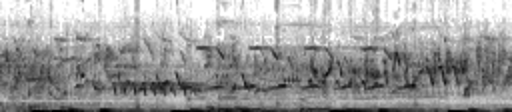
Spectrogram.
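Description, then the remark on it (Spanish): A dense chorus of birds perched in the green shade of leafy trees, chirping and singing, many overlapping trills and tweets filling the air continuously, with a low repeating tonal hum underneath. “Se posaban a su sombra verde y desde allí cantaban lindas y dulces canciones.”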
